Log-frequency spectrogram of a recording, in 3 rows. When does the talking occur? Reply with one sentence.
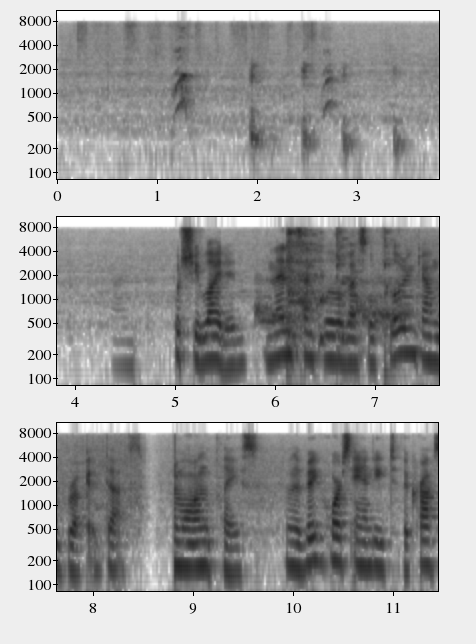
The talking can be heard from 4.4 to 11.4 s.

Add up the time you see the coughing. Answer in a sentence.
You can hear the coughing for 3 seconds altogether.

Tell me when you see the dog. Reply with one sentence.
The dog can be heard from 0.1 to 2.8 s and from 5.8 to 7.3 s.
